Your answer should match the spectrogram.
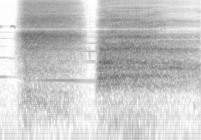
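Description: A deep breath of fresh air is drawn while someone takes in a view over a valley: two long, airy, hissing rushes of breath, one after the other with a brief pause between, fairly loud and with no talk.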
